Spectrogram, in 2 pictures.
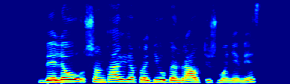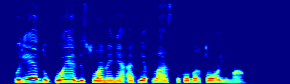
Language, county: Lithuanian, Kaunas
